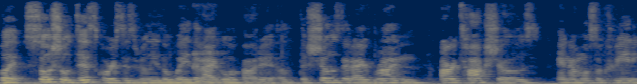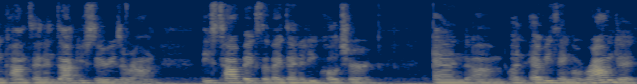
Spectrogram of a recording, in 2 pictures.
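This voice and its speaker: Moderate pace with audible room echo. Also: woman, fairly low pitch for a woman. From Puerto Rico and Dominican Republic. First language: Spanish. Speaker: actress and showrunner. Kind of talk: panel discussion. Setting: stage with audience. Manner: animated.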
